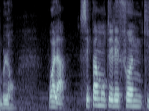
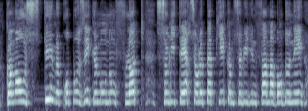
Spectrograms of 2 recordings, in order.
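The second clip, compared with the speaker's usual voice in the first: higher-pitched, indignant mother on the phone; outraged mother; 9 semitones higher, 5 dB louder than usual. Acted. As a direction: reproach him in one sustained, offended sweep. [name] acts out his outraged mother. (mère outrée, ton de reproche aigu)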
